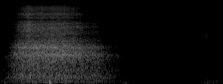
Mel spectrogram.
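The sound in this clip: A deep breath drawn during a guided breathing exercise: one long, loud, airy rush lasting about a second that slowly fades, followed by a faint, brief breathy sound.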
